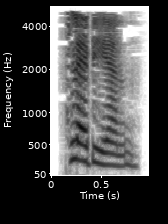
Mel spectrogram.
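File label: "plebeian", English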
